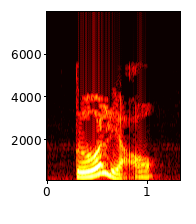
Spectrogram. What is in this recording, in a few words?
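"得了", Mandarin Chinese; chinese-flashcards; hsk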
